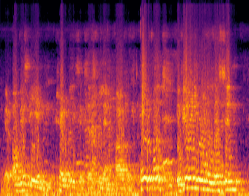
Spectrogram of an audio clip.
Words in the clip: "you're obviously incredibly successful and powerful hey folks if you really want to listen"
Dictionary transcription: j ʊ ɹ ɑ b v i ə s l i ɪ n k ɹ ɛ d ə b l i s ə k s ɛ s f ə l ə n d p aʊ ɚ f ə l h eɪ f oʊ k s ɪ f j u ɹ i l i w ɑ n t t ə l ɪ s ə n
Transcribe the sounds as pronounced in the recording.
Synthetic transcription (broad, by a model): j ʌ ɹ ɑ b v i ə s l i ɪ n k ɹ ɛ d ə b l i s ə k s ɛ s f ə l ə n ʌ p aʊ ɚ ə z h eɪ f oʊ k s ɪ f j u ɹ i l i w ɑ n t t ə l ɪ s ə n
